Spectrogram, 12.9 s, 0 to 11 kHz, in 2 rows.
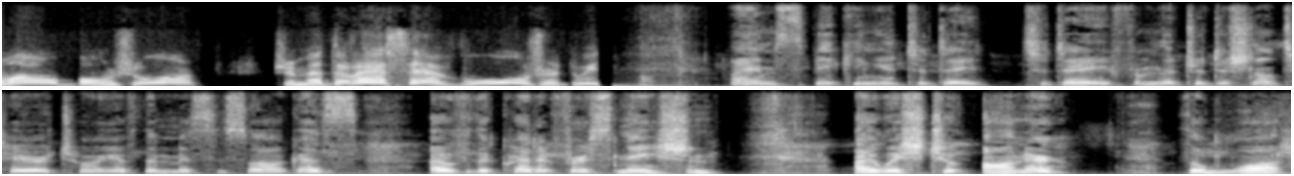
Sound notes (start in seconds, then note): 3.3 speaking Alternate Language; 6.0 speaking French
